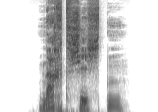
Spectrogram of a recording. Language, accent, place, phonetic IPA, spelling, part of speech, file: German, Germany, Berlin, [ˈnaxtˌʃɪçtn̩], Nachtschichten, noun, De-Nachtschichten.ogg
- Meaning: plural of Nachtschicht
